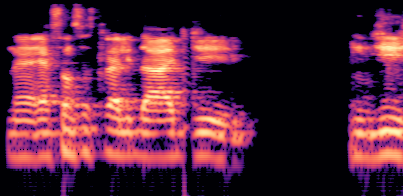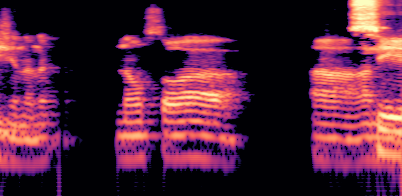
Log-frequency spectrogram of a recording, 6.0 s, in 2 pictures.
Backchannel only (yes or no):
no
